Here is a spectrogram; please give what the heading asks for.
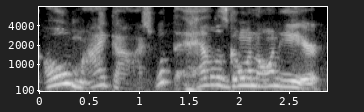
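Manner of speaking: ordinary talk, nothing marked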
